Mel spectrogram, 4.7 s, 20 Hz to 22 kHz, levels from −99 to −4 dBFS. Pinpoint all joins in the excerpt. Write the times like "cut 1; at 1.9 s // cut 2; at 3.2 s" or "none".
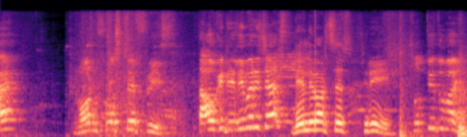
none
